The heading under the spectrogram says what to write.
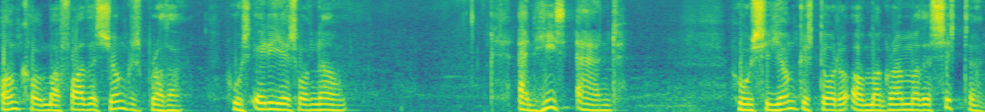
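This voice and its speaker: Fairly even intonation from a man at a fairly high pitch, with noticeable background noise. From Greenland. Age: 60s. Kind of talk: talk.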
